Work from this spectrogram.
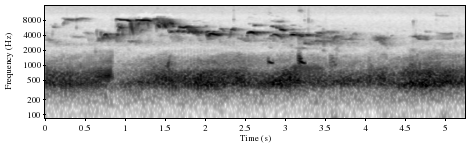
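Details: Spring pond in Estonia with a steady frog chorus, a thick unbroken croaking din, overlaid by busy high twittering and warbling from several songbirds.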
